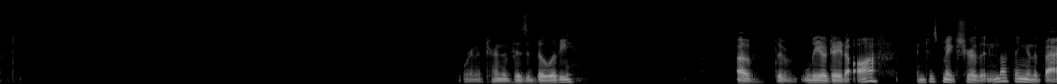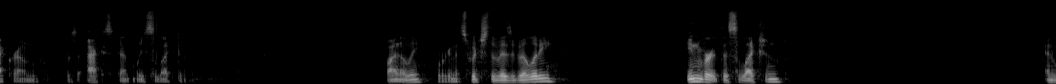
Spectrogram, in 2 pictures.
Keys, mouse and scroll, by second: 0.2 ctrl+click, 3.7 click, 5.5 click, 6.5 click, 7.5-7.9 scroll down 1, 8.0 click, 9.3 ctrl+alt+click, 12.4 click, 13.5-14.0 scroll up 4, 15.1 click, 15.6 click, 17.3 click, 18.3 click, 20.7 click.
